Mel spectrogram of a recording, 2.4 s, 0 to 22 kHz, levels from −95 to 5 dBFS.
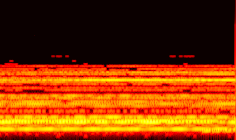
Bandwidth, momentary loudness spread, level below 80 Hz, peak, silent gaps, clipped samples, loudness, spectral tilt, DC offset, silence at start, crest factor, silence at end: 3.5 kHz; 3 LU; under -90 dBFS; -6 dBFS; none; under 0.1%; -18 LUFS; -7.5 dB/octave; under 0.1%; 0 s; 12 dB; 0 s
